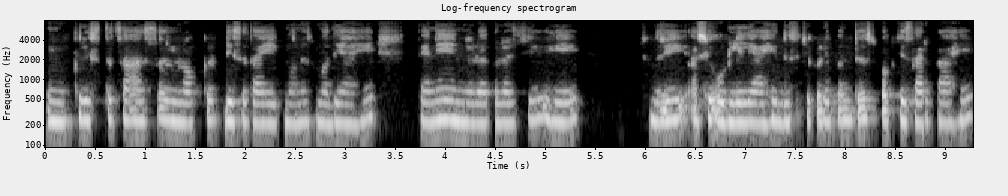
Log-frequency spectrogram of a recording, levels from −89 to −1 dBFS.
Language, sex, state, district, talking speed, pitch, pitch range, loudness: Marathi, female, Maharashtra, Dhule, 135 wpm, 225 Hz, 220-235 Hz, -20 LUFS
